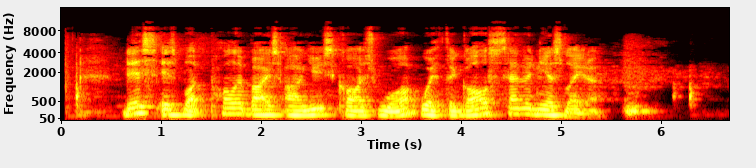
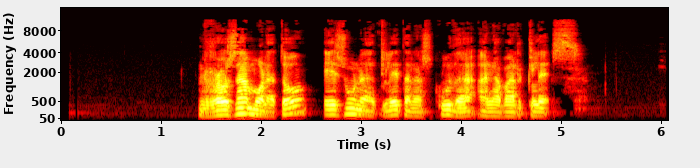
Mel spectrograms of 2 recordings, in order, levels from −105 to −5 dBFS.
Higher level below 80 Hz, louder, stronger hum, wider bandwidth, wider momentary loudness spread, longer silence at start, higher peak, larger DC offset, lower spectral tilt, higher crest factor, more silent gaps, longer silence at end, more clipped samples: first, -56 dBFS vs -68 dBFS; about the same, -23 LUFS vs -23 LUFS; neither; second, 9.2 kHz vs 11 kHz; about the same, 13 LU vs 12 LU; second, 0.05 s vs 1.4 s; about the same, -6 dBFS vs -4 dBFS; neither; about the same, -5.5 dB/octave vs -5.5 dB/octave; about the same, 18 dB vs 22 dB; neither; second, 0.35 s vs 0.9 s; neither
